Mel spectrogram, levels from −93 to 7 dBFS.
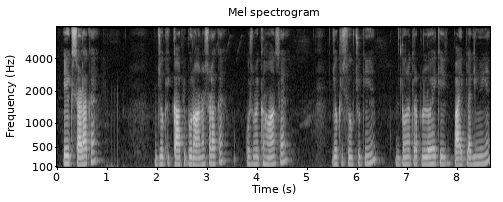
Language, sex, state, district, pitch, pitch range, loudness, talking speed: Hindi, male, Maharashtra, Solapur, 150 Hz, 145-185 Hz, -22 LUFS, 175 wpm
